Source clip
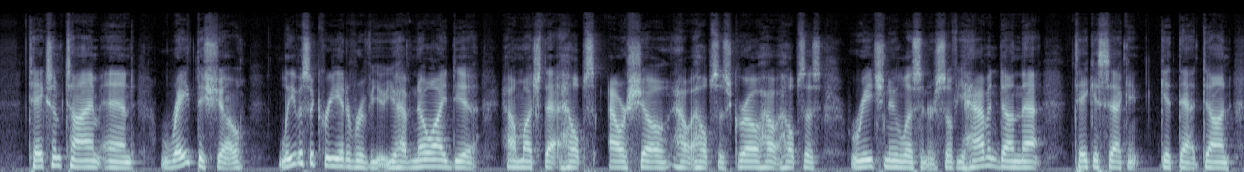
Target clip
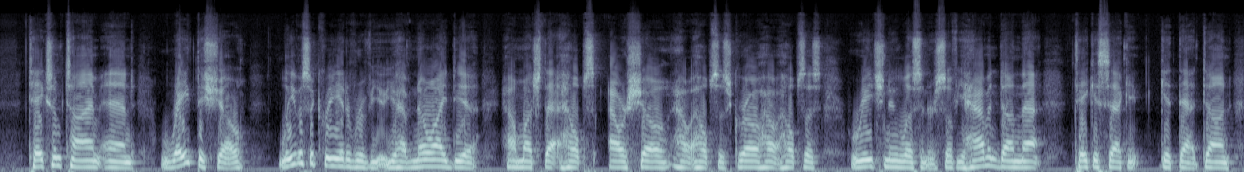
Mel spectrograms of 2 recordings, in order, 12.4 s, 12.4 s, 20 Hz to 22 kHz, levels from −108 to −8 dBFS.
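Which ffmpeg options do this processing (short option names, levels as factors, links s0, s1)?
-af "equalizer=f=1300:t=o:w=0.78:g=-11.5,aeval=exprs='0.211*(cos(1*acos(clip(val(0)/0.211,-1,1)))-cos(1*PI/2))+0.0266*(cos(5*acos(clip(val(0)/0.211,-1,1)))-cos(5*PI/2))':c=same,volume=0.794"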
